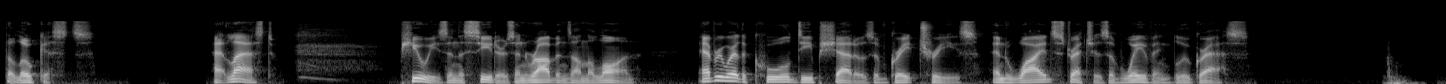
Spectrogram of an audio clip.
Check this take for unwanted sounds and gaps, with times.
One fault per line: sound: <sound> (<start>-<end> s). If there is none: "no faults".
sound: sigh (2.9-3.9 s)
sound: thud (13.8-14.3 s)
